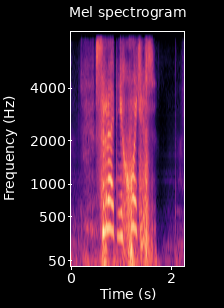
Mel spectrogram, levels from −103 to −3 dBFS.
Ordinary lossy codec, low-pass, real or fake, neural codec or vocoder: none; 7.2 kHz; fake; codec, 24 kHz, 1.2 kbps, DualCodec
